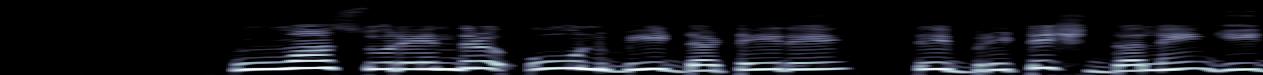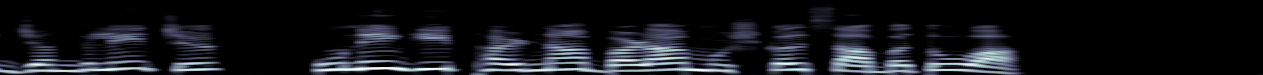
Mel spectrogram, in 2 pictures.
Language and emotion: Dogri, neutral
